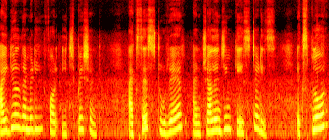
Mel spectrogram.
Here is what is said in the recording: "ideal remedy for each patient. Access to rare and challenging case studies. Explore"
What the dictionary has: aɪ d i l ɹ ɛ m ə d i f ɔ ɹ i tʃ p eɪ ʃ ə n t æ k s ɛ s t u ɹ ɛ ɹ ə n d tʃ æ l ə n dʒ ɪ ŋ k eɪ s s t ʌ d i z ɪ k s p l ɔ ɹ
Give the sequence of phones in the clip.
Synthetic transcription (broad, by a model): aɪ d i l ɹ ɛ m ə d i f ɔ ɹ i tʃ p eɪ ʃ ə n t æ k s ɛ s t u ɹ ɛ ɹ ə n d tʃ æ l ə n dʒ ɪ ŋ k eɪ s s t ʌ d i z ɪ k s p l ɔ ɹ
